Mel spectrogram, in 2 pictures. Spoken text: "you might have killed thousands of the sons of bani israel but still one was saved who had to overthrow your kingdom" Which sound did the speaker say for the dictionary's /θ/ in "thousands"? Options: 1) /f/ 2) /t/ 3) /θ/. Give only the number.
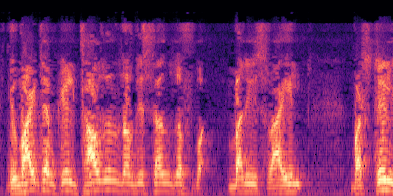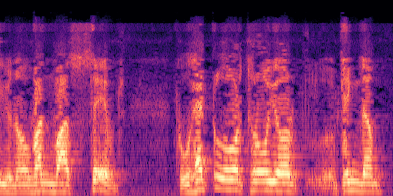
2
